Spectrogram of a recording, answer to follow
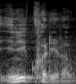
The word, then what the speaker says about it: iniquity: 그래서 죄과는 이제 영어는 거기 transgression은 법을 어겼다는 뜻이고, 죄악 iniquity 근데 iniquity라고 발음하면 돼.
